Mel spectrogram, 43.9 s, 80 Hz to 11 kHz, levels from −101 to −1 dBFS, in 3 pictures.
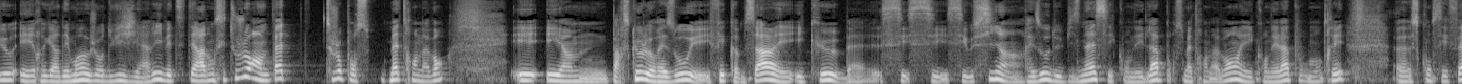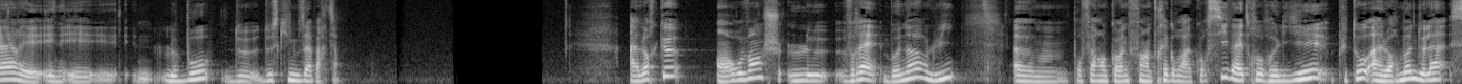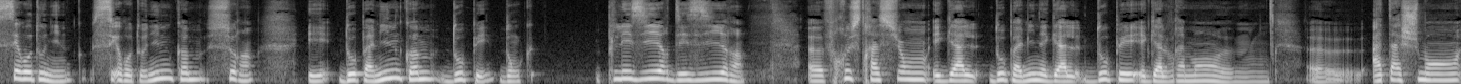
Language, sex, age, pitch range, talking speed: French, female, 40-59, 175-220 Hz, 160 wpm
